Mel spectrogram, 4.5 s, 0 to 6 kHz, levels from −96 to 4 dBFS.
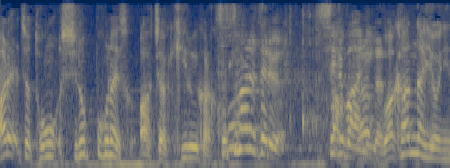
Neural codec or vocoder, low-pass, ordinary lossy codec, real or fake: none; 5.4 kHz; none; real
